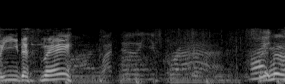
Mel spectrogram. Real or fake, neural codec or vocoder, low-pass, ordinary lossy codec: real; none; 5.4 kHz; Opus, 32 kbps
